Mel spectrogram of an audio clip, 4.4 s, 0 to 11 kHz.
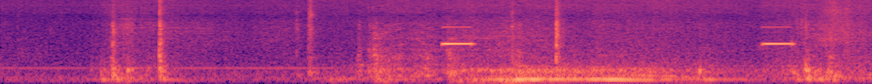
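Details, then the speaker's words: M37 tried for the fifth time: clicks and chimes, engine catches about a second then dies, all dash lights on; repeatedly starts then immediately stalls. "this would be the fifth time I'm trying to start my car and it just kills and all the lights you can see light up"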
